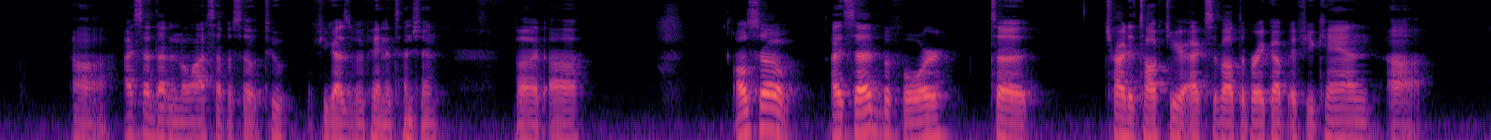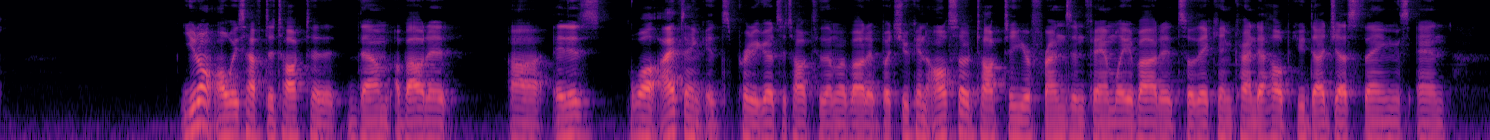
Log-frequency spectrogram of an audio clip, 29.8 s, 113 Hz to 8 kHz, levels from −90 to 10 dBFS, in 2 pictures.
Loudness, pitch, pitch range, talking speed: -34 LUFS, 95 Hz, 90-105 Hz, 165 wpm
